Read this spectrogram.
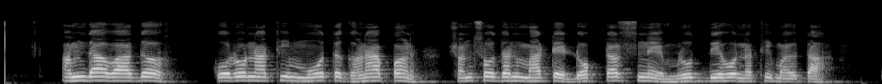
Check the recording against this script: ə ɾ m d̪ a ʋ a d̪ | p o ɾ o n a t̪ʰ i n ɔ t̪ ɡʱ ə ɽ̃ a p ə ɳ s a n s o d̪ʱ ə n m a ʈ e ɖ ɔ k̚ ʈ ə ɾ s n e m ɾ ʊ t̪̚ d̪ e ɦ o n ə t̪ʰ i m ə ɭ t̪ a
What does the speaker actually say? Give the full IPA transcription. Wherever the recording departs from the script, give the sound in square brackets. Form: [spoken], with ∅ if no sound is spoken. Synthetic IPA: ə [∅] m d̪ a ʋ a d̪ | [k] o ɾ o n a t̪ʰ i [m] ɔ t̪ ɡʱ ə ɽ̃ a p ə ɳ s [ə] n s o d̪ʱ ə n m a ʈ e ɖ ɔ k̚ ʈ ə ɾ s n e m ɾ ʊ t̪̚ d̪ e ɦ o n ə t̪ʰ i m ə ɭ t̪ a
